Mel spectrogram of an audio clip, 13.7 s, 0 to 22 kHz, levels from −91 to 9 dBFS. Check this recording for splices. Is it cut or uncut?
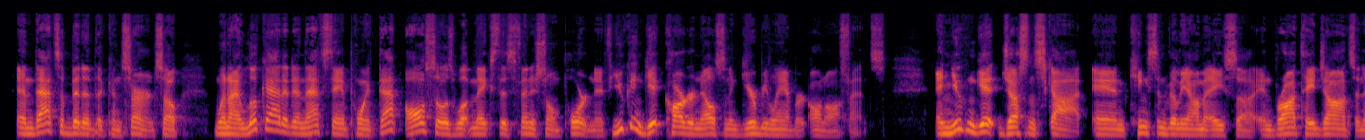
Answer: uncut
